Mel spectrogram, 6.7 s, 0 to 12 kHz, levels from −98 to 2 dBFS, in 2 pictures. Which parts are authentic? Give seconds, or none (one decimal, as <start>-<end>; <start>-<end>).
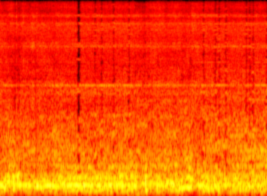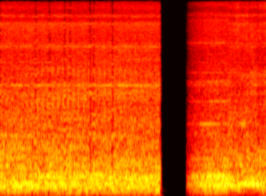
0.8-1.7; 2.5-6.2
